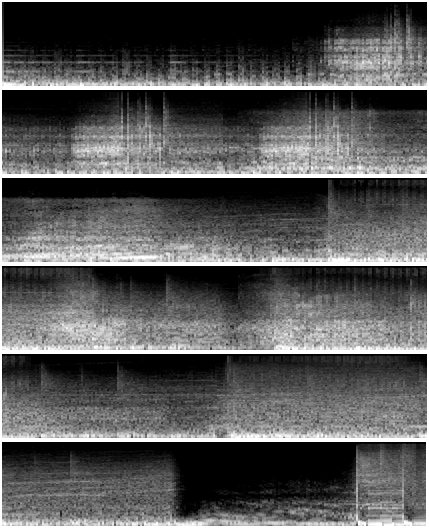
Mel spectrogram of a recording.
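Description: An Aston Martin Vantage supercar drives with a loud engine that rises and falls in pitch as it revs and shifts through the gears, heard continuously from close by with no talk.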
